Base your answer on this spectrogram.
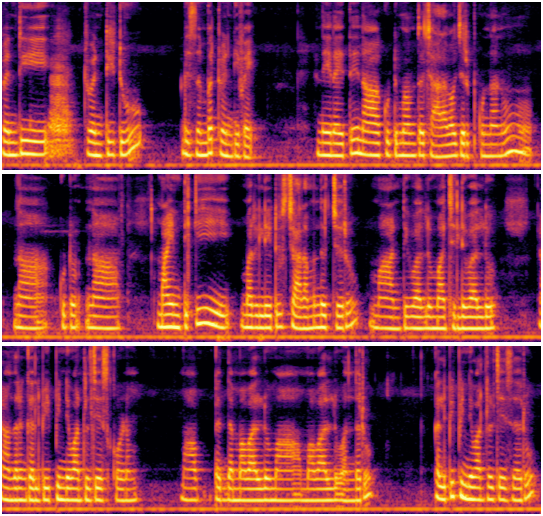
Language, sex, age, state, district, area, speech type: Telugu, female, 18-30, Andhra Pradesh, East Godavari, rural, spontaneous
